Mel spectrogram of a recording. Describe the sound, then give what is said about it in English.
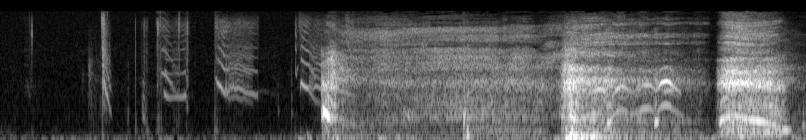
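A man imitates a cat by sucking his lips, with wet lip-smacking and sucking clicks, followed by breathy, squeaky mouth noises in several loud bursts, with no words spoken. “didn't really sound like a cat, but he was like he just like move his lips, so like sucking, just sucking his lips.”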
